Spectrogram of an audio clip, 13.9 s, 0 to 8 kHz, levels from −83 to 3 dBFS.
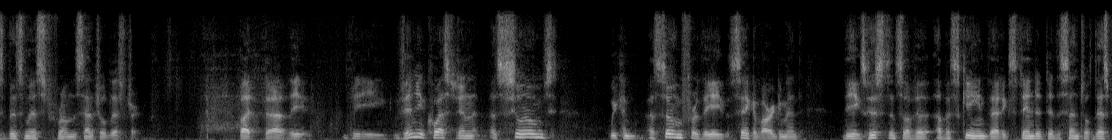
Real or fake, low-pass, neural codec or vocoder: fake; 7.2 kHz; codec, 16 kHz in and 24 kHz out, 0.6 kbps, FocalCodec, streaming, 4096 codes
